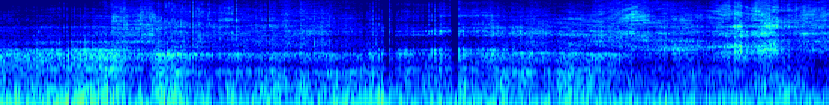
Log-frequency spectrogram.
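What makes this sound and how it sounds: Fingertips scratch and tap the outer side and rim of a shallow, hollow wooden bowl held up close. Steady dry, bright scraping and rubbing with soft tapping and a faint hollow tone, with a few louder brushes near the end.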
